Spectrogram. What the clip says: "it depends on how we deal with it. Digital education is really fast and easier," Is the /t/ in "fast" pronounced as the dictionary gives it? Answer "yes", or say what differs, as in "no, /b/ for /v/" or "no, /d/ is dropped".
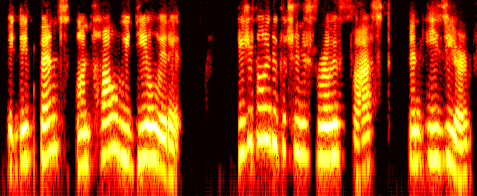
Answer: yes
